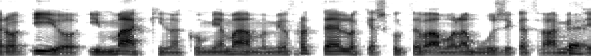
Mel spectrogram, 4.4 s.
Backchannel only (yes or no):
no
